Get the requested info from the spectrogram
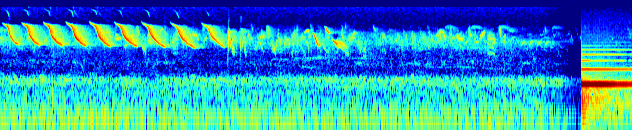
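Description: A songbird singing a run of clear whistles, each sliding downward in pitch, about three a second for the first three seconds, then fainter scattered chirps over a low steady background. Music starts abruptly near the end.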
